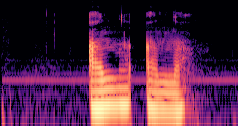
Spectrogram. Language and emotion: Russian, neutral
